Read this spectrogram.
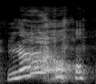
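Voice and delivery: very high no breaking into laughter; anguished scream. Real, not acted. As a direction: shriek in laughing despair. Game lost, scream.

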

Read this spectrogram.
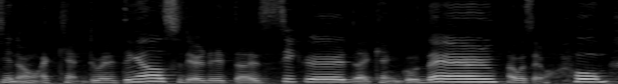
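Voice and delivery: ordinary delivery

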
